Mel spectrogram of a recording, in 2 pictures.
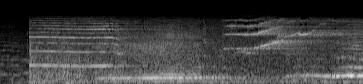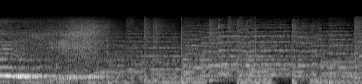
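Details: Humpback whale (Megaptera novaeangliae), second-loudest animal on Earth, sings long, low moans that swoop upward into higher wails, used for communication between individuals.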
